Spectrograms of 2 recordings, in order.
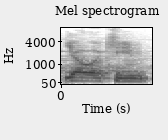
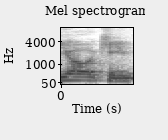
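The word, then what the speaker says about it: Joakim: It's pronounced Sarajevo and Joachim. Got it. Sarajevo and Joachim.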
